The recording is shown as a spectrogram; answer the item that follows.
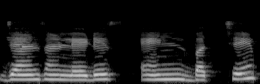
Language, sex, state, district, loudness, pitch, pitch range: Hindi, female, Jharkhand, Sahebganj, -22 LUFS, 225 Hz, 210-235 Hz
